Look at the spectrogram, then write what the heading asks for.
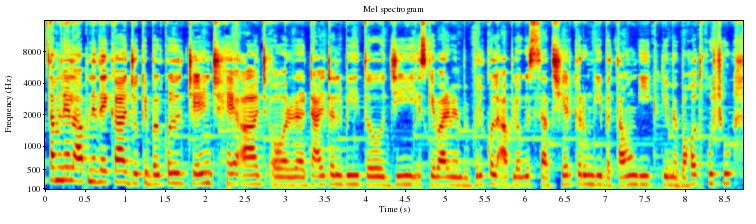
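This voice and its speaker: A woman in her thirties with a Pakistani Urdu accent narrates her household day in a chatty, homely way, talking straight to her viewers. Her voice sits at an ordinary middle pitch, and soft music plays faintly behind her. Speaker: home vlogger. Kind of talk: casual home vlog narration.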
